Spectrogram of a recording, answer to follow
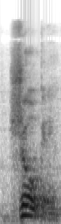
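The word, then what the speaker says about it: Sjögren: algumas glândulas como por exemplo a síndrome de jogr que se escreve s j o g r e n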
